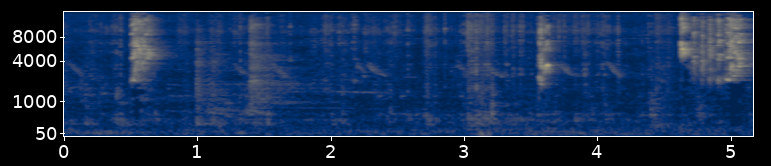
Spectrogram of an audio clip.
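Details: White lovebird pair giving harsh, shrill chirps in short scratchy bursts about a second apart, with fainter thin squeaks between them over a soft low background hum.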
